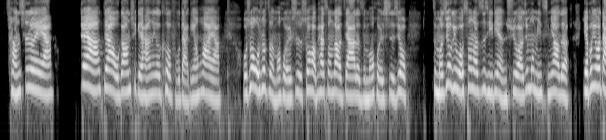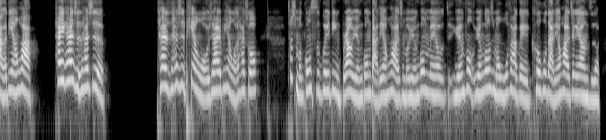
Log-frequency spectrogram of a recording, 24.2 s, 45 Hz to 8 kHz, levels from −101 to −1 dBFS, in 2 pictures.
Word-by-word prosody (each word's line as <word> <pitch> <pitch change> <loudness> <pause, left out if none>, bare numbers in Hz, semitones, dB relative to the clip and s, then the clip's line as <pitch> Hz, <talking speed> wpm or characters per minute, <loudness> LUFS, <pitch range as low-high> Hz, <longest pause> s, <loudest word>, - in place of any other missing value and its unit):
尝 260 -1 0
试 315 +4 -5
了 300 -2 +4
呀。 250 -3 +5 0.6
对 350 - +5
啊 290 -3 +8
对 310 +2 -2
啊， 285 -2 +6
我 235 - -1
刚 265 +2 +2
去 295 +2 -7
给 250 - -2
他 230 -1 +1
那 250 - -5
个 245 -1 -3
客 265 0 -3
服 210 -2 -10
打 200 -4 -2
电 220 +3 -4
话 250 -2 +2
呀。 205 -2 -1 0.4
我 245 - -1
说 325 +3 +3
我 270 - +4
说： 305 +2 +1
“怎 255 -4 -5
么 215 +2 -3
回 215 -2 -2
事， 245 +2 -5
说 285 +5 -2
好 260 -3 +3
派 260 +2 +1
送 260 -1 -6
到 255 -3 +4
家 230 0 +3
的， 225 - -2
怎 210 +1 -5
么 215 +3 -1
回 230 -4 -3
事， 225 +2 -5
就 250 -1 -1 0.5
怎 285 - -3
么 250 0 +3
就 350 +3 +1
给 315 - 0
我 260 -2 +3
送 315 +3 -3
到 280 -2 +2
自 280 +2 -6
提 255 -1 -2
点 240 -5 -2
去 230 +6 -5
了， 240 -2 +2
就 290 - -5
莫 310 0 -2
名 255 -3 -3
其 240 - -9
妙 260 0 +2
的， 230 -4 0 0.3
也 280 -1 +4
不 305 - +1
给 330 0 +1
我 325 - +6
打 270 -6 +6
个 225 - -1
电 265 0 -1
话。” 265 -7 +4 0.4
他 395 0 +7
一 - - +8
开 410 +1 +7
始 285 -6 -1
他 315 +3 +2
是 280 - -2 1.0
他 330 0 +5
他 305 +4 -4
是 330 -2 -4
骗 325 -8 -2
我， 215 -3 -3
我 210 - -3
觉 270 - -4
得 275 - +4
他 - - +6
是 - - +1
骗 305 -2 -6
我 210 - -6
的。 225 - -5
他 275 +3 -5
说， 275 +1 -4 0.6
这 455 - -6
什 410 -8 -6
么 225 -2 -4
公 285 +5 -3
司 275 -2 -7
规 270 +1 -3
定 255 -4 -4
不 225 - -7
让 265 0 +3
员 220 -1 -3
工 245 +2 -4
打 240 -6 0
电 225 +3 -3
话， 255 -5 0
什 225 - -8
么 220 +1 -4
员 220 0 -3
工 280 +3 -2
没 255 -3 -4
有 230 -1 -4 0.2
员 235 +2 -1
工 280 -6 -4
员 245 +1 -2
工 295 +2 -2
什 285 - -5
么 235 - -2
无 230 +2 -5
法 270 -2 -2
给 220 -3 -3
客 275 +8 -4
户 275 0 -6
打 230 -5 +1
电 220 +3 -3
话 255 -1 +2
这 255 - -5
个 245 - -2
样 230 -2 0
子 205 -1 -6
的。 200 -1 -4
255 Hz, 315 characters per minute, -20 LUFS, 230-280 Hz, 1.0 s, 啊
